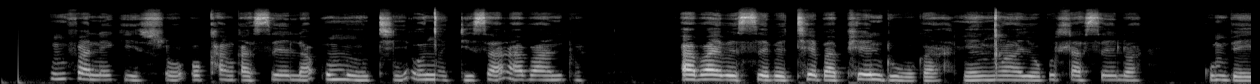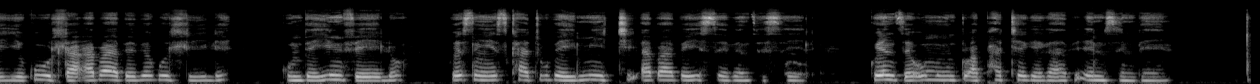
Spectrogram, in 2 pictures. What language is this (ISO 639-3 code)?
nde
